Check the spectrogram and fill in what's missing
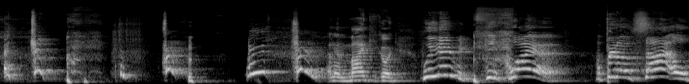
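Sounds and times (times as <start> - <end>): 
person imitating someone sneezing in the morning: 0.0 - 3.4
speech: 3.3 - 6.8.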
